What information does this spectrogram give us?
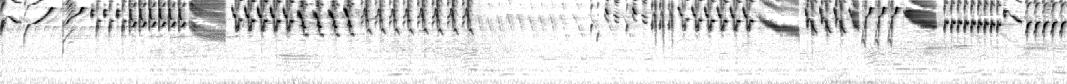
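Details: Cross goldfinch, a caged bird from Parachinar after moulting, giving a rolling song: rapid high trills and buzzy repeated notes in fast runs, with a brief pause midway, then more rattling phrases and sharp slurred whistles.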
